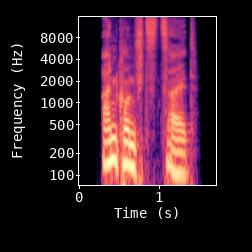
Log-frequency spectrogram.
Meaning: time of arrival
- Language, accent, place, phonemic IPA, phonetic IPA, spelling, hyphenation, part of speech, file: German, Germany, Berlin, /ˈankʊnftsˌtsaɪ̯t/, [ˈʔankʊnftsˌtsaɪ̯tʰ], Ankunftszeit, An‧kunfts‧zeit, noun, De-Ankunftszeit.ogg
